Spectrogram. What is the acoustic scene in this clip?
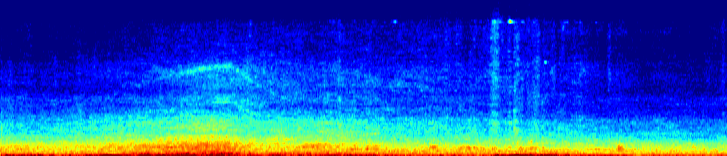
street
